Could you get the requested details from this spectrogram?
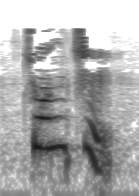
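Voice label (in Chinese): "装置", Mandarin Chinese; hsk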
